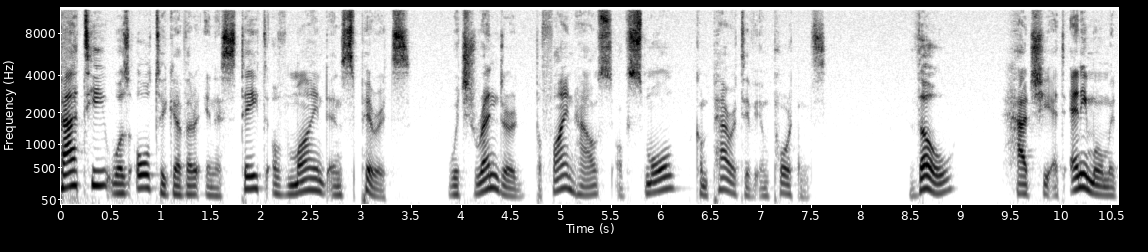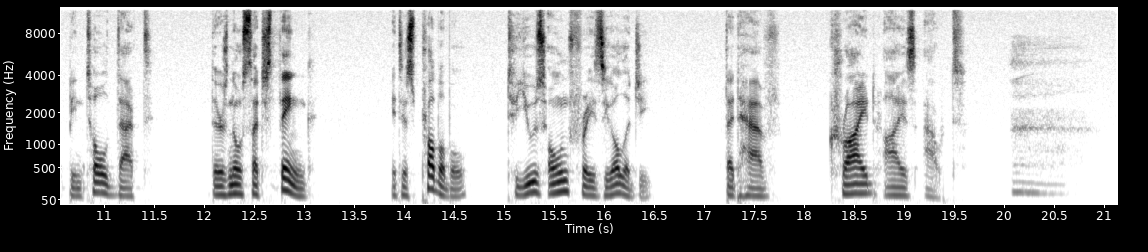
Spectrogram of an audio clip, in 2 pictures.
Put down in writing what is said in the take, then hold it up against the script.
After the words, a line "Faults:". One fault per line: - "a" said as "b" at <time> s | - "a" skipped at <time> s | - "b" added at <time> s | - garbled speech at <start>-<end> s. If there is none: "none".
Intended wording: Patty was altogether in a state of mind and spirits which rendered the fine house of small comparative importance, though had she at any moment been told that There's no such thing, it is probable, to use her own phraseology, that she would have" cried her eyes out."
Patty was altogether in a state of mind and spirits which rendered the fine house of small comparative importance, though had she at any moment been told that There's no such thing, it is probable, to use own phraseology, that have" cried eyes out."
Faults:
- "her" skipped at 15.4 s
- "she would" skipped at 17.4 s
- "her" skipped at 18.7 s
